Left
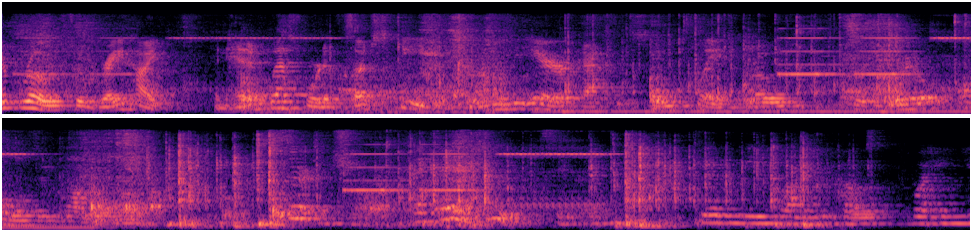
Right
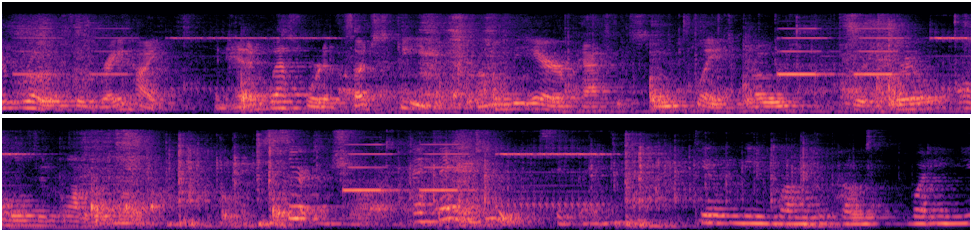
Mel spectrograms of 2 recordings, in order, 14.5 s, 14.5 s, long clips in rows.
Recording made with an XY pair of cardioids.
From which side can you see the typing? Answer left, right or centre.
left.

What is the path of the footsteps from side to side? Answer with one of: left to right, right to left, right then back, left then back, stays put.
right to left.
